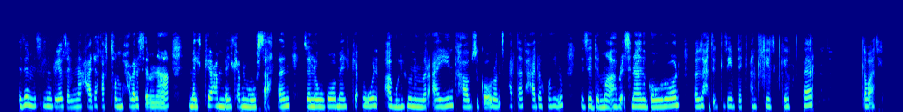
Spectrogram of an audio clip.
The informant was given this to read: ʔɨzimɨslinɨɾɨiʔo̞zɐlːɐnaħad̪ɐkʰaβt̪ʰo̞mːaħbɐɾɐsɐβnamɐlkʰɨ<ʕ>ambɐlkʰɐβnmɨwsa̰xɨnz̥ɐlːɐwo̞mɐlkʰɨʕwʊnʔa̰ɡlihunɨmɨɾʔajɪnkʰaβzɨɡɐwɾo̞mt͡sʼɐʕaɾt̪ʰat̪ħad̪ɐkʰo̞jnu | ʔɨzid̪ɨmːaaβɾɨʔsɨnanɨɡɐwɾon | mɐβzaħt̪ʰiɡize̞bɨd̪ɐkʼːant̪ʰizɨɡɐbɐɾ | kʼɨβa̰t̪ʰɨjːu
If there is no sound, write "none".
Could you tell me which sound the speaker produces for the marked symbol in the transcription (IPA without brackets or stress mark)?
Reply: ʕ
